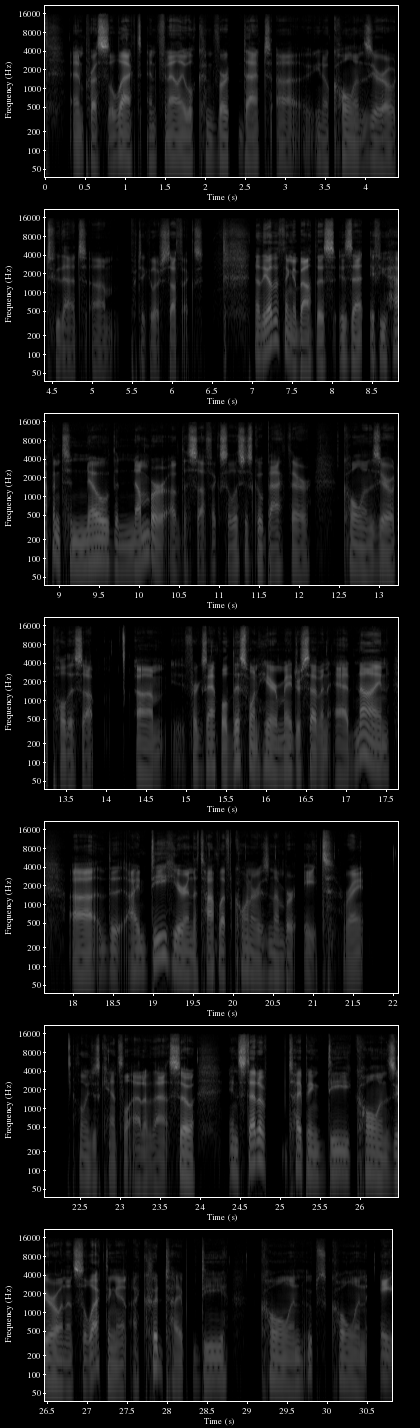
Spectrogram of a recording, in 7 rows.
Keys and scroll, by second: 9.0-10.8 typing, 12.6 Return, 24.6 BackSpace, 28.3-30.8 typing.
